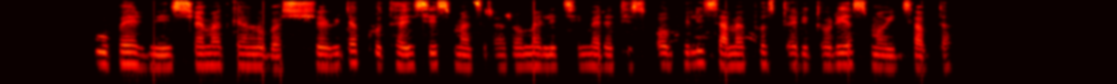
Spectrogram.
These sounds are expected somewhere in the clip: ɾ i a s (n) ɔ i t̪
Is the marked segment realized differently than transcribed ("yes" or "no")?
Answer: yes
